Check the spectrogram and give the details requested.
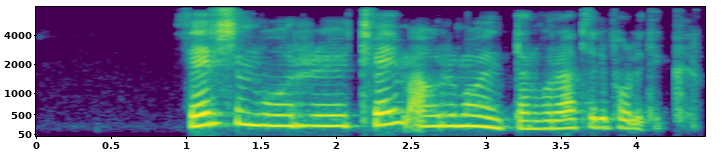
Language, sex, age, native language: Icelandic, female, 30-39, Icelandic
